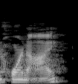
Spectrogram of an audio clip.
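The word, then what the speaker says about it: Karen Horney: we're born with um karen horn i that's e-y-e is kind of the pronunciation there she is mostly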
